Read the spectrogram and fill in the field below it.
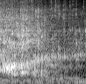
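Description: Water poured into a glass jar to refill it, a brief rushing splash that starts strong and gradually softens as the stream continues, close and without any talk.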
